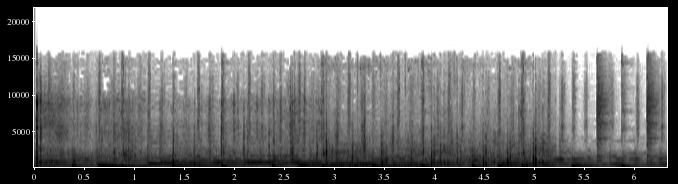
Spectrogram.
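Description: Upbeat electronic background music with a steady kick-drum beat and held synth notes.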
